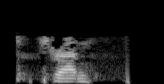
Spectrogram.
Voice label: Incident Tac 3, scanner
